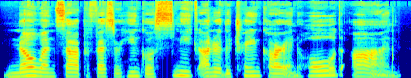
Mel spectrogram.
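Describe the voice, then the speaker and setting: A woman's voice: mid-range voice, gravelly, no echo. Woman reading a children's story, very dry sound. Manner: deliberate, animated storytelling. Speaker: storybook narrator. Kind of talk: expressive children's read-aloud.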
